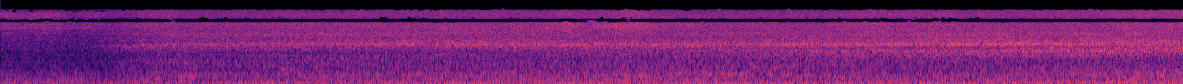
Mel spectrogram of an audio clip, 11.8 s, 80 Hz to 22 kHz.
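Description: Metro-North M8 electric multiple-unit train rolling past the platform: a steady low rumble, with a higher whine coming in about a second in as the sound grows louder.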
